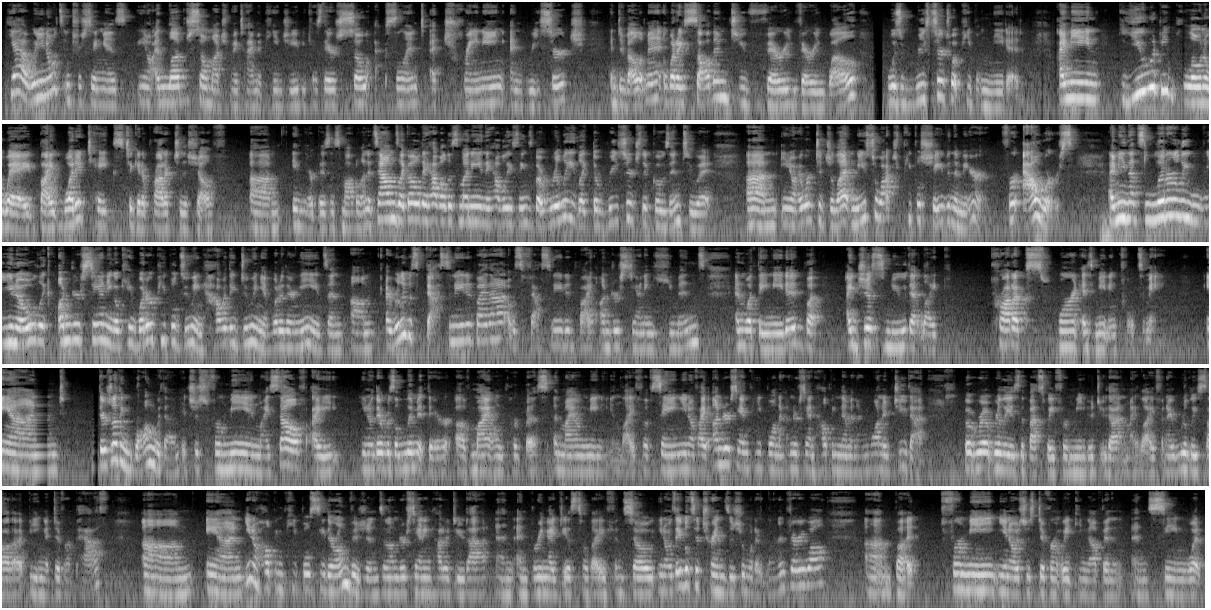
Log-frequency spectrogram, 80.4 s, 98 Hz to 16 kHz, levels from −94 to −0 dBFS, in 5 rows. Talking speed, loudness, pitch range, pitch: 210 wpm, -22 LUFS, 180-225 Hz, 200 Hz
